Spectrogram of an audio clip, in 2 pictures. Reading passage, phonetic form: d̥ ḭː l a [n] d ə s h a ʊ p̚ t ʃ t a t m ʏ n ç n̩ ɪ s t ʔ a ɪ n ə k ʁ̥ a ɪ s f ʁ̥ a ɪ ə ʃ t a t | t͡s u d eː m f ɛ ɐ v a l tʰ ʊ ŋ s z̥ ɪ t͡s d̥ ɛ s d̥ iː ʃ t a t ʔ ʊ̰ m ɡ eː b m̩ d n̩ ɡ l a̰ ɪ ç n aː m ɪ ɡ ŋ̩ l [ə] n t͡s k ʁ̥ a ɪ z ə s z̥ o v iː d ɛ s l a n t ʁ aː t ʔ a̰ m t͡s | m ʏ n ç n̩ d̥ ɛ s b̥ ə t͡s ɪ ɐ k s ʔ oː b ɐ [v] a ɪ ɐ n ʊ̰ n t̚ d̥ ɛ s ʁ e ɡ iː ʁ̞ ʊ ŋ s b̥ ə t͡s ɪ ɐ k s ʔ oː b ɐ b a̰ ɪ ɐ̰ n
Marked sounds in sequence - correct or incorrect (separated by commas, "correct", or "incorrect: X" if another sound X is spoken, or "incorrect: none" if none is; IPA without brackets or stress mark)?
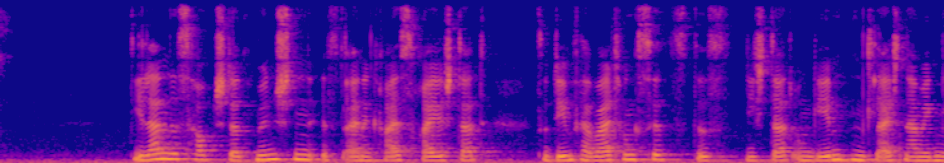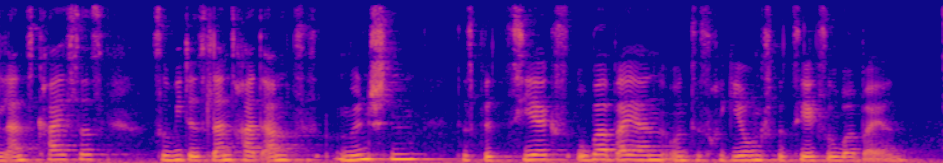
correct, incorrect: a, incorrect: b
